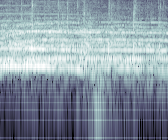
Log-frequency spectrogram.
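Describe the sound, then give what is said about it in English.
A crowd cheers and applauds in a dense, continuous roar of clapping and high voices, steady and loud throughout the short burst with no speech above it, as the audience votes by applause for the answer "cruise". “And who thinks it's a cruise?”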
